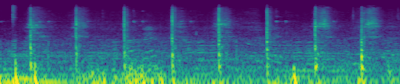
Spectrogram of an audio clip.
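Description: Medicine ball thrown against a concrete block wall and caught, repeating in a steady rhythm of knocks about two a second.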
